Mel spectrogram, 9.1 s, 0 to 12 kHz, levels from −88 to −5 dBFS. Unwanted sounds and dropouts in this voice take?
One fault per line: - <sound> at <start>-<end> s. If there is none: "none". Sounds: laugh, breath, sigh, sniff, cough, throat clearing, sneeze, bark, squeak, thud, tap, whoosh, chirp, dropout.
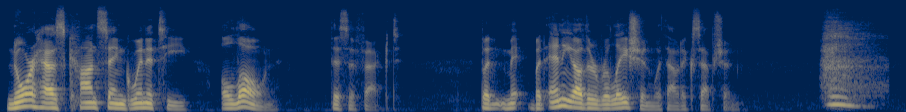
- sigh at 8.2-8.9 s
